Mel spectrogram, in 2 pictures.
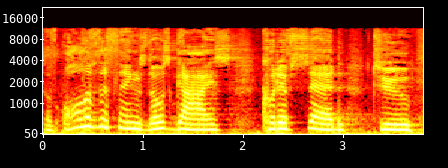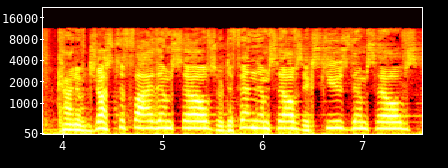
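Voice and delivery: fervent preaching. Acted. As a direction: build the case with rising fervor. Preacher builds to fervent pitch.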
